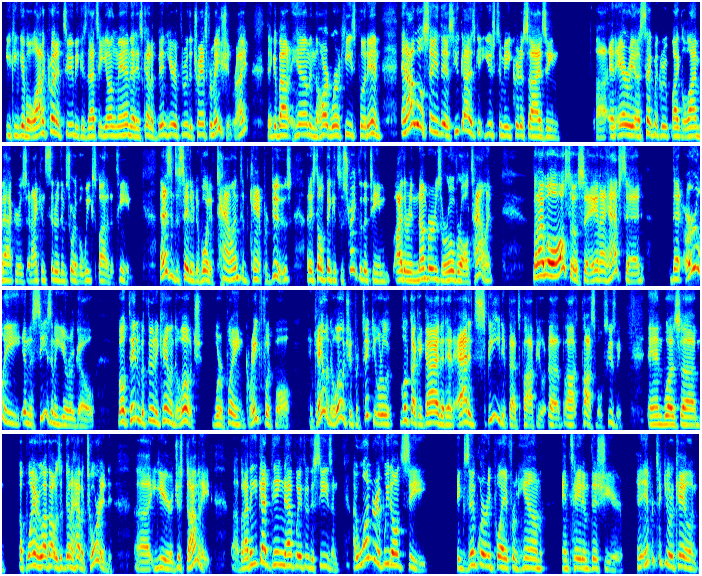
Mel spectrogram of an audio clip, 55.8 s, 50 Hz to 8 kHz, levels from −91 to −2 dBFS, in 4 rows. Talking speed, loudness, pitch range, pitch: 200 wpm, -24 LUFS, 180-245 Hz, 205 Hz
